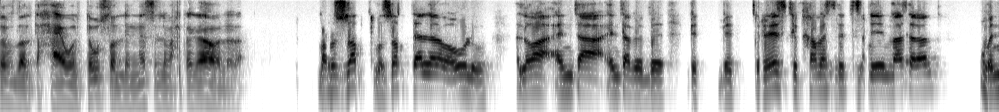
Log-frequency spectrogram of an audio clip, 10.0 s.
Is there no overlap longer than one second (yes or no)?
yes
